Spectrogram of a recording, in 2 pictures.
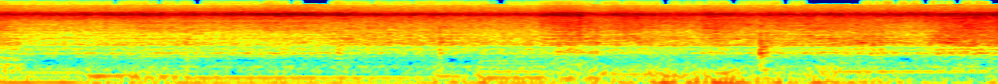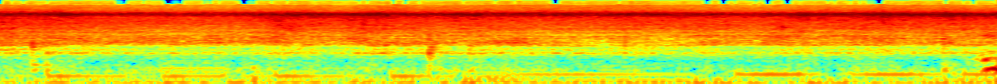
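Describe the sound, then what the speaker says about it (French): Minced meat browns with softened onions in a pan for a parmigiana, giving a loud, continuous sizzle with a spoon scraping and stirring through it, close up and with no voices. "Et je fais revenir le tout jusqu'à ce que la viande soit marron, ça cuit."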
